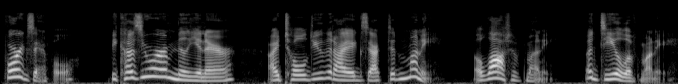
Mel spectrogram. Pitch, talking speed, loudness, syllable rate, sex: 235 Hz, 195 wpm, -18 LUFS, 6.2 syllables/s, female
